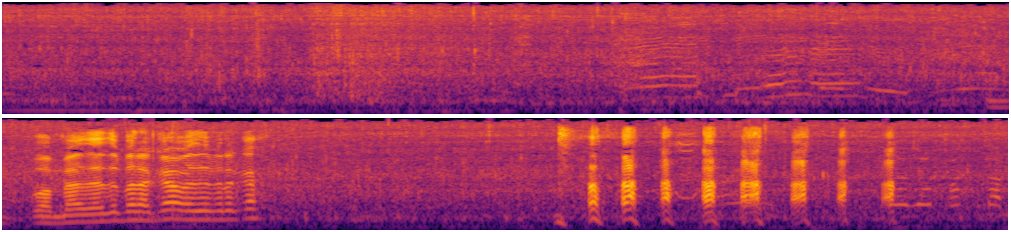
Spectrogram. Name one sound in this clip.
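A stream trickles over rocks.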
